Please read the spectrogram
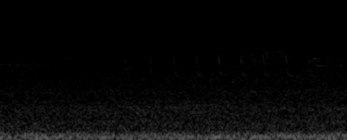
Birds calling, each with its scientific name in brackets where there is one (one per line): Northern Cardinal (Cardinalis cardinalis)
